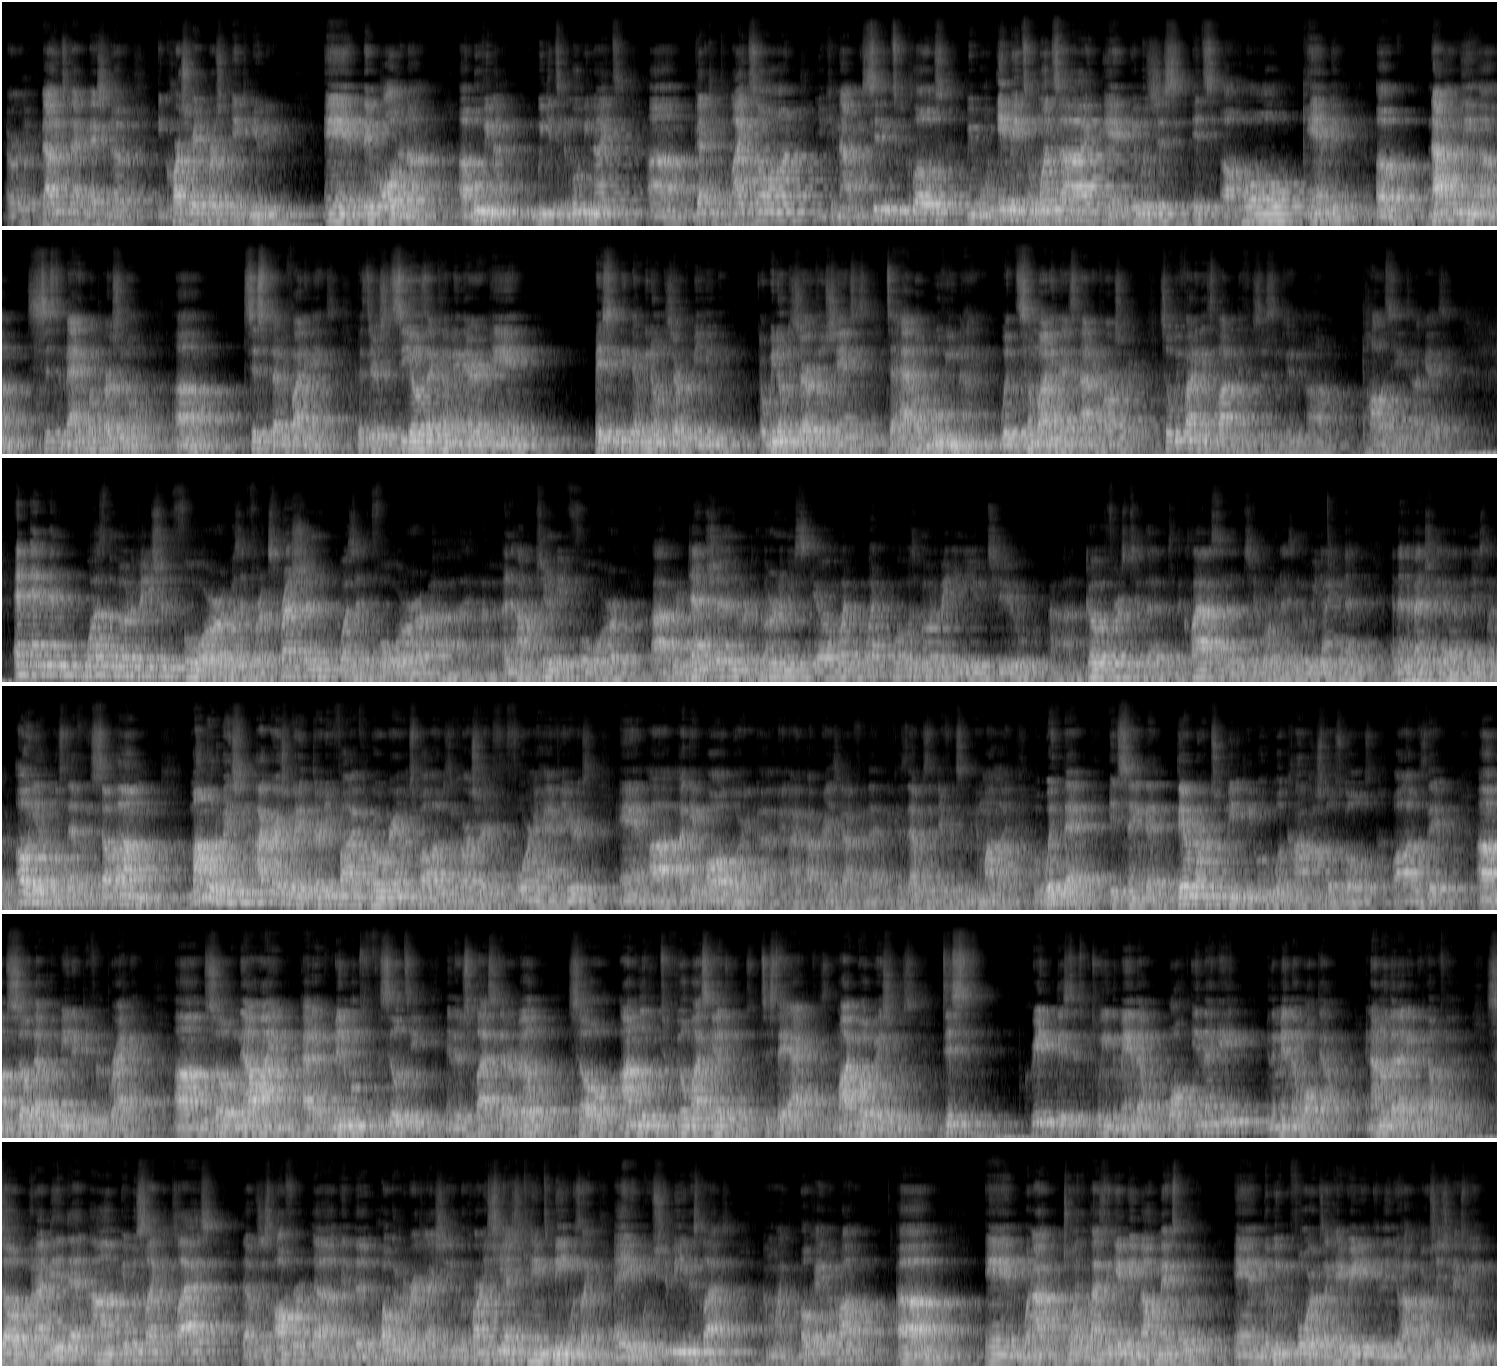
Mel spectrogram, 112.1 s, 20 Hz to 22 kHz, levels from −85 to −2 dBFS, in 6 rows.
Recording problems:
off-mic speech; far
room echo; noticeable; dies away in 1.4 s

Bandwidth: 16 kHz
